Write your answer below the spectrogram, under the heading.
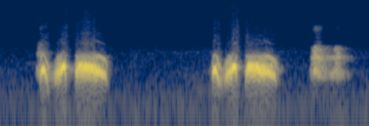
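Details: Spotted dove used as a decoy, giving calling coos in the 'thổ sấm' voice style to lure wild doves: two loud phrases of two short rising coos and a drawn-out falling coo, about two seconds apart, then a softer note.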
